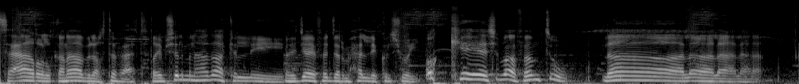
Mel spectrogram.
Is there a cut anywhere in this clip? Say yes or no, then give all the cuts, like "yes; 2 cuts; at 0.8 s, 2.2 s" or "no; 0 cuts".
yes; 3 cuts; at 1.4 s, 2.8 s, 4.1 s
